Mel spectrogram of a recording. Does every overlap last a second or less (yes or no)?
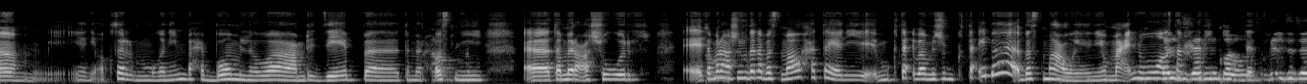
no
